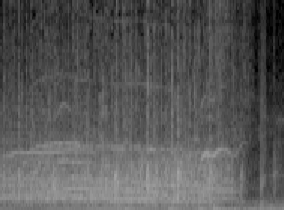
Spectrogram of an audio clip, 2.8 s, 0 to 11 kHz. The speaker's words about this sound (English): And the Crowd Goes Wild emote for 200.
